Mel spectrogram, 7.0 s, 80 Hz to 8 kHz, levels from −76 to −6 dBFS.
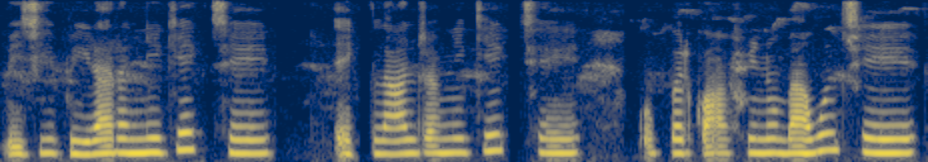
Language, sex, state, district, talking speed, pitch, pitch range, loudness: Gujarati, female, Gujarat, Valsad, 130 wpm, 250 Hz, 245-255 Hz, -17 LUFS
